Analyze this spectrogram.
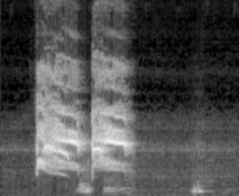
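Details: Two long, harsh parrot squawks run almost back to back, rough and shrill, with a faint lower chuckling note a second later.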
